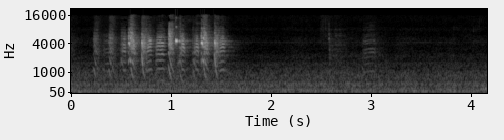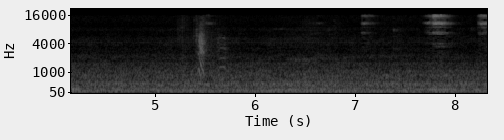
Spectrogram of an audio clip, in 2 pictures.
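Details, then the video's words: A playful zebra finch gives a quick burst of harsh, nasal, toy-trumpet-like calls, followed by a few scattered softer chirps over a faint indoor hum. "Playful zebra finche"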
